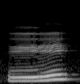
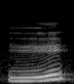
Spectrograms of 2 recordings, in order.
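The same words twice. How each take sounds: First: The pitch stays high and level. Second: The same.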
